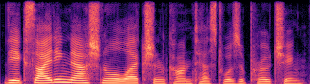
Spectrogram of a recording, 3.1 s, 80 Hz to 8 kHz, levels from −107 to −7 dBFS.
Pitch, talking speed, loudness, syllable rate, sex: 185 Hz, 135 wpm, -19 LUFS, 5.5 syllables/s, female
